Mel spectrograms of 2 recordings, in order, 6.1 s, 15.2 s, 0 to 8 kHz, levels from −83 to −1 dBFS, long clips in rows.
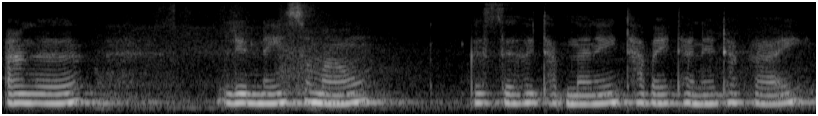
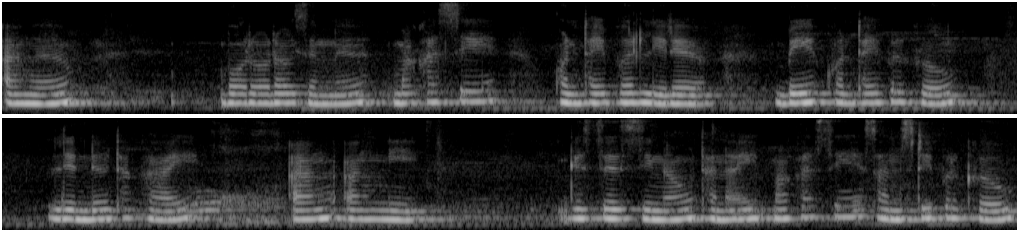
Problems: low volume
